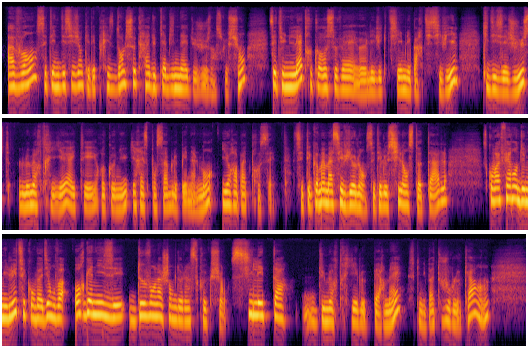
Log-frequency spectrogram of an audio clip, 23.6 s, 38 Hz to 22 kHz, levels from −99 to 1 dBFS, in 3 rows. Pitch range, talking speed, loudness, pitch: 150-205 Hz, 210 wpm, -17 LUFS, 175 Hz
